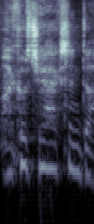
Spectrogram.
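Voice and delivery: bawling and sobbing, high, loud wailing. Retelling the pastor's phone call about [name]: imitating someone bawling. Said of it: "just bawling on the phone".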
